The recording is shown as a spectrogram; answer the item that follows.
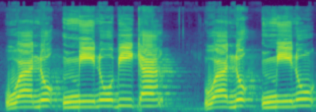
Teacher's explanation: حمزہ ساکنہ کو جھٹکے کے ساتھ پڑھنا ہوتا ہے، یہ واو نہیں ہے، حمزہ بشکل واو کہلاتا ہے، حمزہ ہے، اس کو ہم نے جھٹکے کے ساتھ پڑھنا ہے۔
